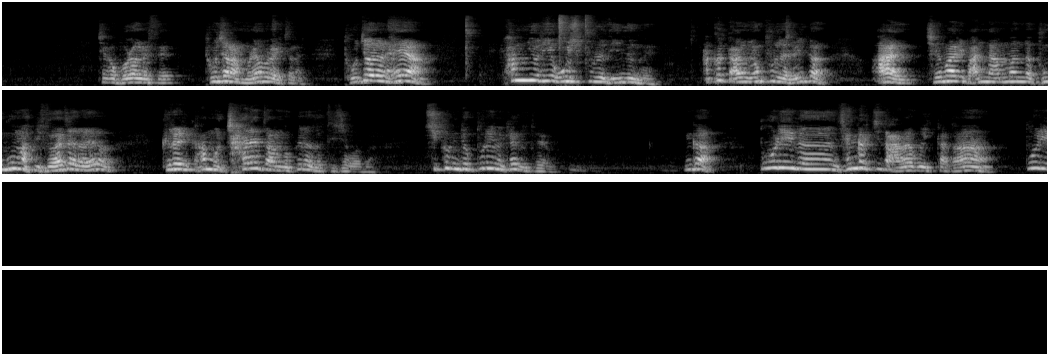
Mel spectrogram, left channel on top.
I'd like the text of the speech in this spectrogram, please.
제가 뭐라 그랬어요? 도전 한번 해보라 했잖아요. 도전을 해야 확률이 50%도 있는 거예요. 아무것도 안 하면 0%잖아요. 그러니까 제 말이 맞나 안 맞나 궁금하기도 하잖아요. 그러니까 한번 차라도 한번 끓여서 드셔봐봐. 지금도 뿌리는 캐도 돼요. 그러니까 뿌리는 생각지도 안 하고 있다가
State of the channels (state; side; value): silent; right; digital silence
